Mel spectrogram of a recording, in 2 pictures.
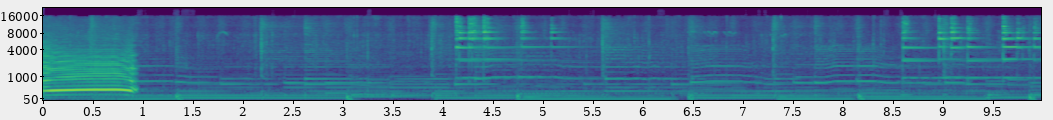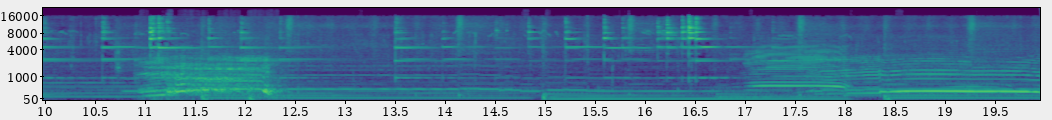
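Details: Cow (Bos taurus), moo: calling herd mates to come home.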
